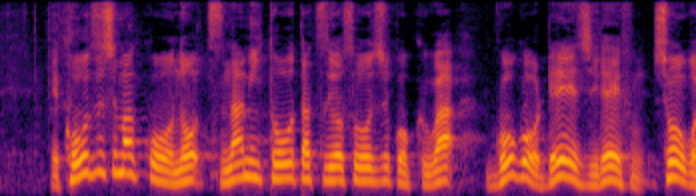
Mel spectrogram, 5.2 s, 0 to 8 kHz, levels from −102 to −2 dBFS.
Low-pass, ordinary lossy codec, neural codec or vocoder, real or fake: none; none; codec, 16 kHz, 4 kbps, FreqCodec, larger model; fake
